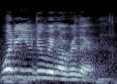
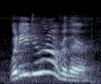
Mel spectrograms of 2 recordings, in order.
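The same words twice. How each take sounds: First: It sounds judgmental and accusing. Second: It sounds open and genuinely curious.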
